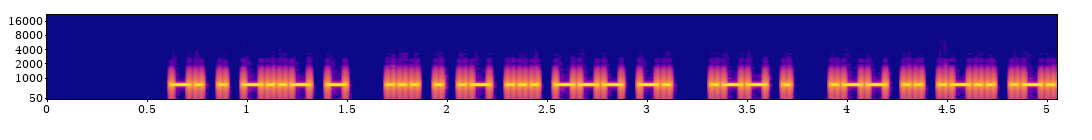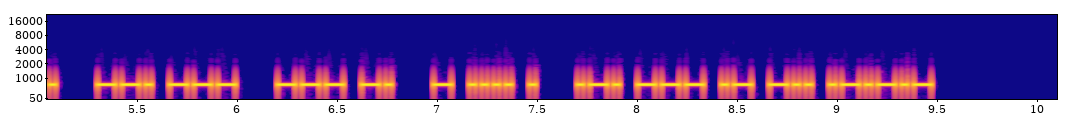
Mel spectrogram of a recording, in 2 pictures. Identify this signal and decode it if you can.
Morse code, heard as a keyed tone, about 37 wpm, 700 Hz. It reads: NEXT SEASON WE WILL GO ON THE ROAD.
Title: Sentences from Top 1400 Words 40wpm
